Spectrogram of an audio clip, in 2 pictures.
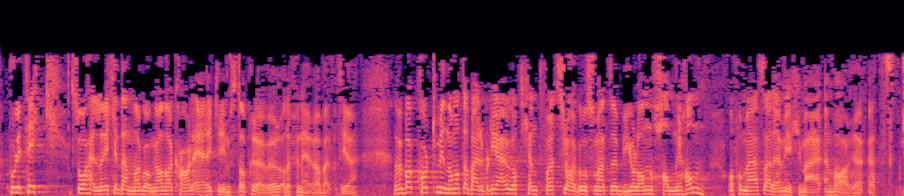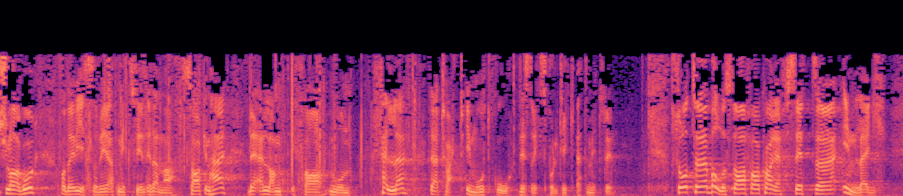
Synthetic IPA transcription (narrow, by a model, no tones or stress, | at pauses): pʰʊlɪt̪ʰɪkːsɔɦɛlːəɾɪçːəd̪ɛnːəɡɔŋːɑd̪ɑkʰɑɭeːɾɪkɾɪmst̪ɑːpʰɾøːʋəɾɔd̪ɛfɪnɪeːɾəɾɑɾbæɪd̪əpʰɑ̥ʈʰḭːə | jæʋɪlbɑːɾəkʰɔʈːmɪnːəɔmɑt̪ɑɾbæɪd̪əɾpɑʈiːəæɾjʊɡɔt̪ːçɛnt̪fɔɾɛt̪ʂlɑːɡuːɾsɔmhæɪt̪əbyːɔlɑnːhɑnɪɦɑnː | ɔfɔɾmæɪsɔæɖɛmyːçəmæɪɾɛnbɑːɾəʔɛt̪ʂlɑːɡuːɾɔd̪ɛʋiːsəɾʋɪɑt̪mɪt̪ːsyːnɪd̪ɛnːəsɑːkənɦæːɾd̪ɛʔæɾɭɑŋt̪ʰɪfɾɑnuːənfɛlːəd̪ɛæʈʰʋæ̰ʈːɪmuːt̪ɡuːd̪ɪst̪ɾɪk̚t̪spʰʊlɪt̪ʰɪkʰːɛt̪ːəɾmɪt̪sy̰ːn | sɔt̪ʰɪlbɔlːəst̪ɑːfɾɑkʰoːæɾɛfsɪt̪ɪnːlɛɡ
